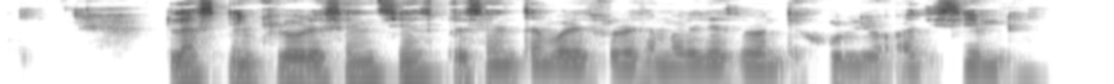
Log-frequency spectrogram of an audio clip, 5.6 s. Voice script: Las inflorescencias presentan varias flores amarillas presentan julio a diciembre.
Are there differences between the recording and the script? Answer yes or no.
yes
